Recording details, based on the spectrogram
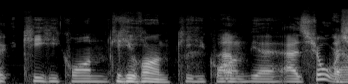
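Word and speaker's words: Ke Quan: Ki Kwan.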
